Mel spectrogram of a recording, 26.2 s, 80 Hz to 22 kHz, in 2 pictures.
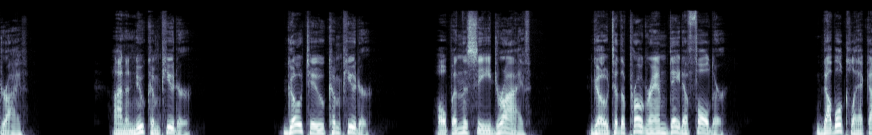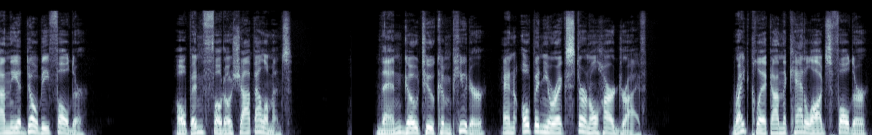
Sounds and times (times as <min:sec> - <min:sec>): Speech: 0:00.0 - 0:00.5, 0:01.7 - 0:02.9, 0:04.2 - 0:05.6, 0:06.6 - 0:08.0, 0:08.8 - 0:10.9, 0:12.3 - 0:14.4, 0:15.7 - 0:17.5, 0:18.7 - 0:22.8, 0:24.0 - 0:26.1.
